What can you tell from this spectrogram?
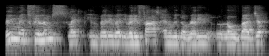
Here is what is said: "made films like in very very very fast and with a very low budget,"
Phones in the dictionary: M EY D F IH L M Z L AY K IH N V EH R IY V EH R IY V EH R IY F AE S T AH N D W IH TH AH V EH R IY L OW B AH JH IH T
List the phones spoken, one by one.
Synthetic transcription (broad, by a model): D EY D F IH L M S L AY K IH N V EH R IY V EH R IY V EH R IY F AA S T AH N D W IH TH AH V EH R IY L OW B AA JH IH T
